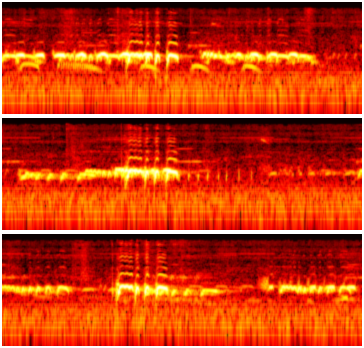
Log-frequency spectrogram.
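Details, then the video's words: Zebra doves of local stock singing as a lure and moulting therapy for other doves: repeated rolling, bubbling coo phrases every few seconds, with softer curved coos beneath and occasional sharp clicks. "Perkutut lokal gacor Pancingan Jitu"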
